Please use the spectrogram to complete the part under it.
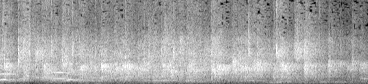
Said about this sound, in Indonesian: aplaus buat Dompu ya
